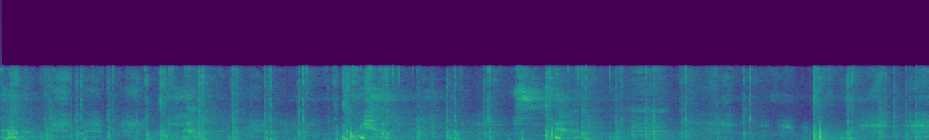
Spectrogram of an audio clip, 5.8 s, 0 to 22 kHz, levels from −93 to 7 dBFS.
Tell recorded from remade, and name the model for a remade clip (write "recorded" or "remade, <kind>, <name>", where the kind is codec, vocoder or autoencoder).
recorded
